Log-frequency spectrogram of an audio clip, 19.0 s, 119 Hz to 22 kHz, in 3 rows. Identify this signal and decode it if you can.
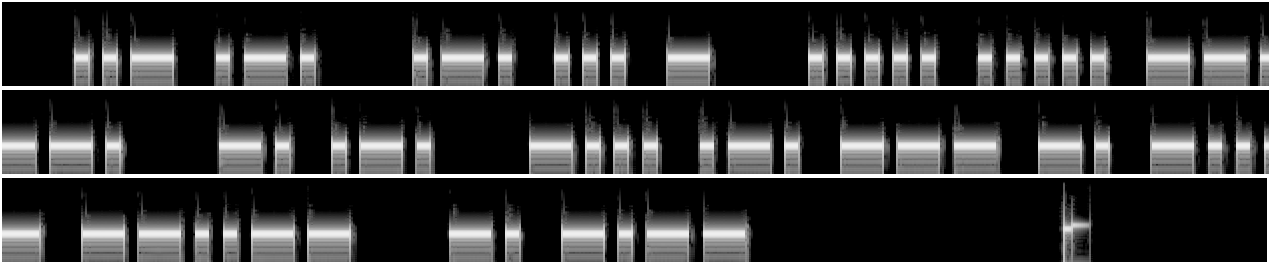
Morse code, heard as a keyed tone, about 17 wpm, 700 Hz. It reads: UR RST 559 NR BRONX, NY
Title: K1USN SST QSO Practice 17wpm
